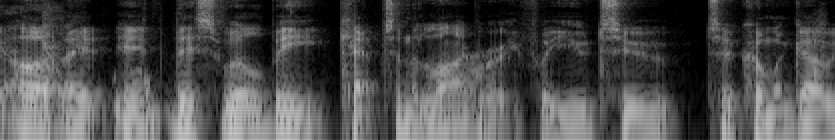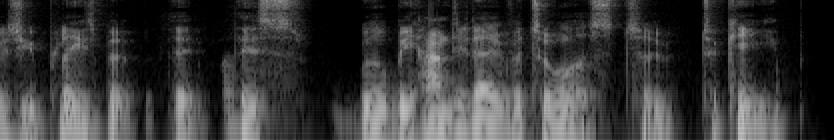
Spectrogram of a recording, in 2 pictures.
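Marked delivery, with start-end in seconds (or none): none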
